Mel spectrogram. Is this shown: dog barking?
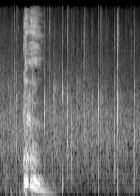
no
